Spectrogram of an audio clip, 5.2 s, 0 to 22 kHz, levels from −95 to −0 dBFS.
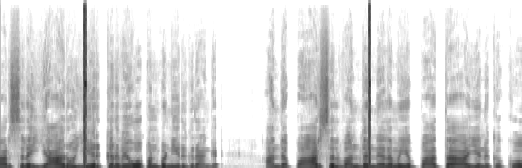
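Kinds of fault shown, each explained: Uninitialised buffer: a playback block went out before any audio had been written into it, so whatever stale data sat in memory was played as samples. In this speech it is heard as two abrupt, loud cracks, at 0.84 to 0.86 s just before "ஏற்கனவே ஓபன் பண்ணிருக்காங்க அந்த" and at 3.69 s right after "பண்ணிருக்காங்க அந்த பார்சல் வந்த". Each lasts one short block, which fits blocks of about 20 ms and 10 ms. A dropout would leave a silent gap and a click would be a single spike, but these are loud cracks.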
